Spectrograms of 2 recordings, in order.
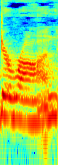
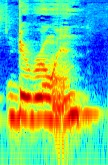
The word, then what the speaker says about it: DeRouen: pronounced my name wrong my last name is not donon it's Darin she spelled it wrong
